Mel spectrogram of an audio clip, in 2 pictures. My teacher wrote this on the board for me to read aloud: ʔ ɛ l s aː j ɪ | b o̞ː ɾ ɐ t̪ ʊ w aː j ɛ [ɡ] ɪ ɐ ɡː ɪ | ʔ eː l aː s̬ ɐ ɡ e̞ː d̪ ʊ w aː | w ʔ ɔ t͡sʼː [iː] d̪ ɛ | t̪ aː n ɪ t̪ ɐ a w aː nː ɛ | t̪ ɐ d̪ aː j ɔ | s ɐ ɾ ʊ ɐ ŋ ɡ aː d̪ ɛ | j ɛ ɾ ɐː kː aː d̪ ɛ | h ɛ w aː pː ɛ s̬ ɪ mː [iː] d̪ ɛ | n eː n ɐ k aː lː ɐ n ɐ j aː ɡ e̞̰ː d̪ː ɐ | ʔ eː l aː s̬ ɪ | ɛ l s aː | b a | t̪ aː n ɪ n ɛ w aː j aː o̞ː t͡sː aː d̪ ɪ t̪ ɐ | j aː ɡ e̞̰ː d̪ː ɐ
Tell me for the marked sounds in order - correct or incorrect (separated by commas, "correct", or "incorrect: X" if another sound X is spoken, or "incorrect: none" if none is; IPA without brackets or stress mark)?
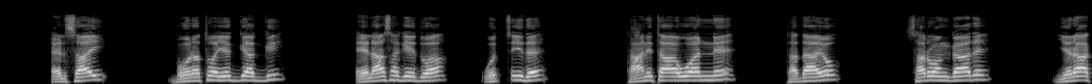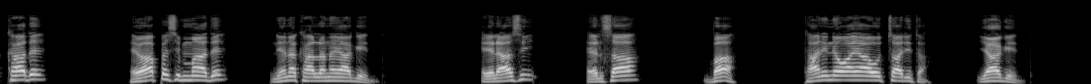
incorrect: ɡː, correct, incorrect: aː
